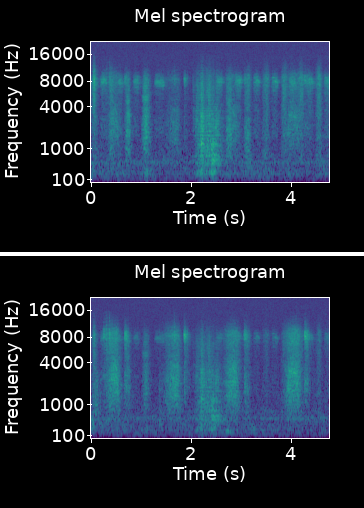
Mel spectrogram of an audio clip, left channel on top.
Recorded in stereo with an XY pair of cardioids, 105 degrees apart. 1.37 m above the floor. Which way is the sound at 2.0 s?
30° left.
